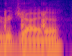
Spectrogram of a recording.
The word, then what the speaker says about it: Regina: The city that rhymes with fun. I went to Regina and I did have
